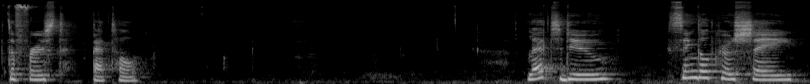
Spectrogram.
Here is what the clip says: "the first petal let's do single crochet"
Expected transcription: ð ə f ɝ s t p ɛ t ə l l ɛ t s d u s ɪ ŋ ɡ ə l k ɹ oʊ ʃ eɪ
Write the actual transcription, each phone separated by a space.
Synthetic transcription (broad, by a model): ð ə f ɝ s t b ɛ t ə l l ɛ t s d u s ɪ ŋ ɡ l k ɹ oʊ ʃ eɪ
